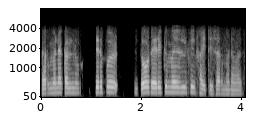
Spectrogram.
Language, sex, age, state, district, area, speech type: Hindi, male, 30-45, Madhya Pradesh, Harda, urban, conversation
